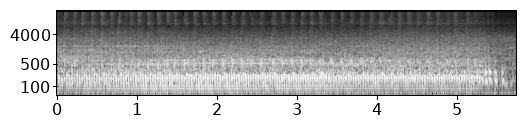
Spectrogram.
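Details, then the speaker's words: Husqvarna TC85 two-stroke after crank, piston and bearing rebuild, warm after one heat cycle, smoking from crank pre-oiled with two-stroke oil: crisp, even burble holding steady five seconds before shutoff; normal running. "I will say she's definitely smoking like a bandit, but you know, I loaded that whole crank up with a ton of 2 cycles, so that's pretty normal."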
